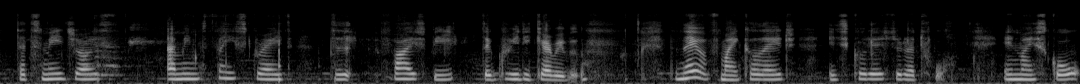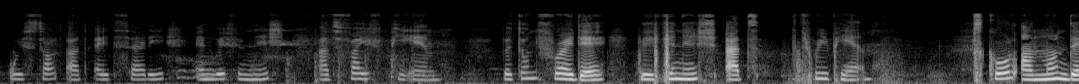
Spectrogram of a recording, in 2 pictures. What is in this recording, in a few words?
english classroom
